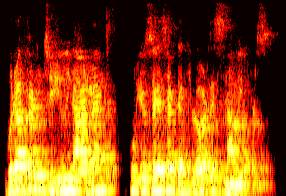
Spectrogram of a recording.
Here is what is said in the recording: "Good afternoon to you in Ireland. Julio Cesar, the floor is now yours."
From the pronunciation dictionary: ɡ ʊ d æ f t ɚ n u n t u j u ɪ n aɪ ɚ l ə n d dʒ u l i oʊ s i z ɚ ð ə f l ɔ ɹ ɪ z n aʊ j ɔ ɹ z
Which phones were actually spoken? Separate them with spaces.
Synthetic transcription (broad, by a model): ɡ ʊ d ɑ t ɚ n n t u j u ɪ n aɪ ɚ l ə n d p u l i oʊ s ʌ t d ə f l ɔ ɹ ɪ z n aʊ j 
